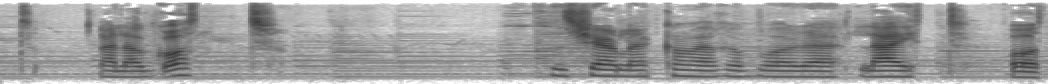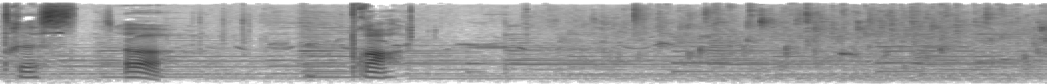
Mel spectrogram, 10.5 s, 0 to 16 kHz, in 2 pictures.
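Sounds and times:
speech: 0.5 - 1.4, 2.8 - 6.2, 6.8 - 7.3
heavy rain dripping and pattering on a grey day: 7.8 - 10.4.

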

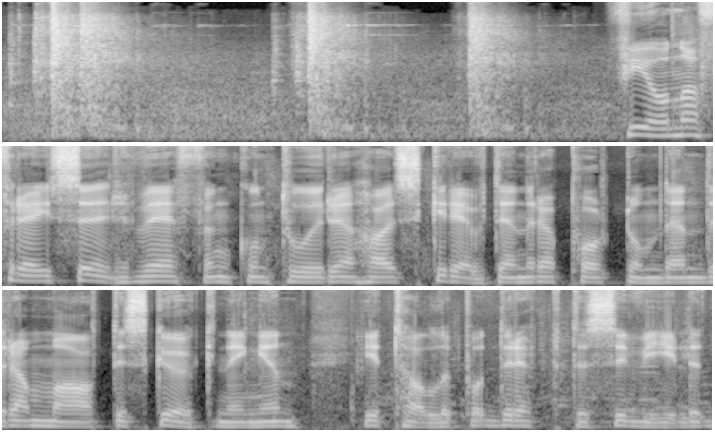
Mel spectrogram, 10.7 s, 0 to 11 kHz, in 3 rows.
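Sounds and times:
gunshots from soldiers on patrol shooting toward a slope: 0.0 - 3.1
speech: 3.1 - 10.6.

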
